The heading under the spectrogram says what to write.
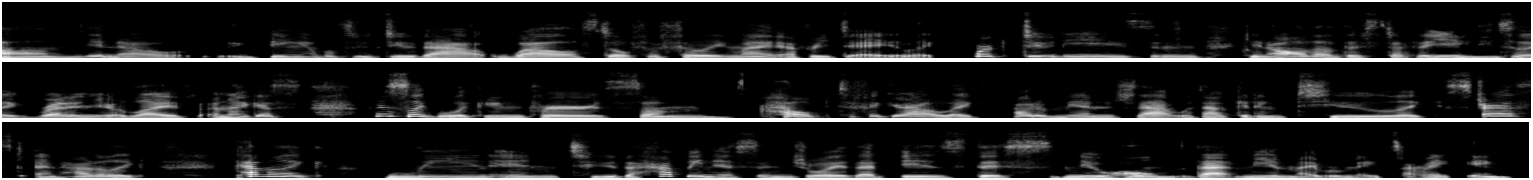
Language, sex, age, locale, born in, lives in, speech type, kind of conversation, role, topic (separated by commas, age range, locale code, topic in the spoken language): English, female, 25-29, en-US, United States, United States, conversation, advice, user, How can I quickly organize and decorate my new home without getting overwhelmed?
